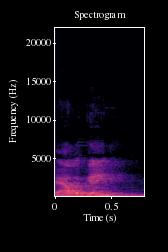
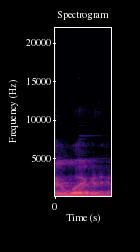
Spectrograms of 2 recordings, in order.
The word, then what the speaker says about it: Allegheny: gec number 97 pattern this is the Allegheny I always want to say Allegany I never learned how to pronounce Allegheny but I think that's right so this is a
